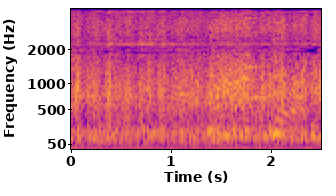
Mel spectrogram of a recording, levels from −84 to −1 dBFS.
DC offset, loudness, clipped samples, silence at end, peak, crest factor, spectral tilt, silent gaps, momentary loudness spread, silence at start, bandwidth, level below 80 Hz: 0.4%; -21 LUFS; under 0.1%; 0 s; -4 dBFS; 16 dB; -9.5 dB/octave; none; 5 LU; 0 s; 4 kHz; -46 dBFS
